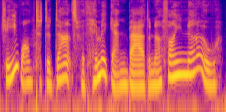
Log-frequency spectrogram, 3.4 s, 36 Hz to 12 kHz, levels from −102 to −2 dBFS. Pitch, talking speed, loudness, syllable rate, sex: 195 Hz, 195 wpm, -17 LUFS, 4.7 syllables/s, female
